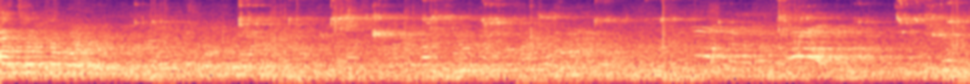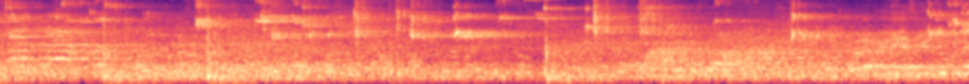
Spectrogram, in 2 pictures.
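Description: Sneakers squeak sharply on a hardwood court.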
